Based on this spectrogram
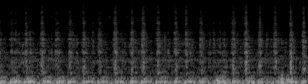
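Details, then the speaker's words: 2005 Cadillac DeVille idling shortly after a morning start, heard at the exhaust: shaking, uneven idle with irregular puffs and skips, roughly three to four a second; engine misfire, cause not yet known. "it is shaken like crazy and it is not firing correctly here look what my hands are walking on that's not a normal Idol it is misfiring badly"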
